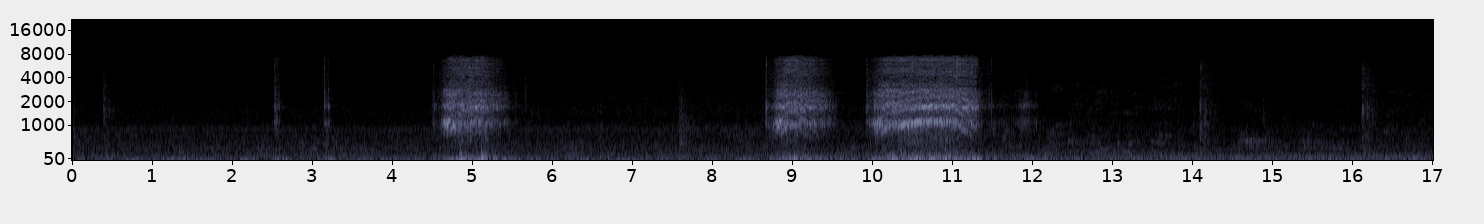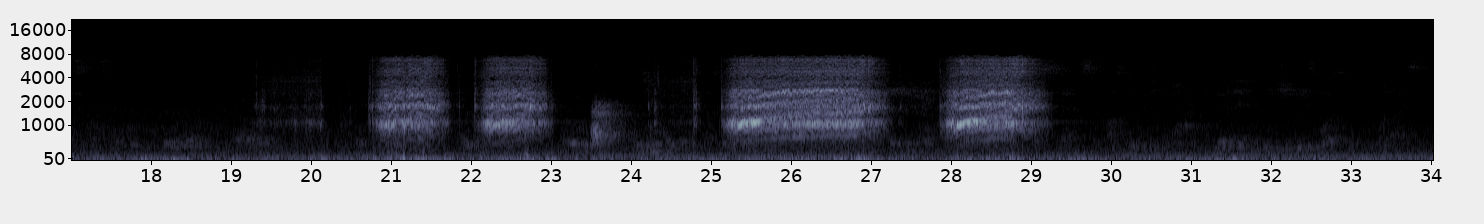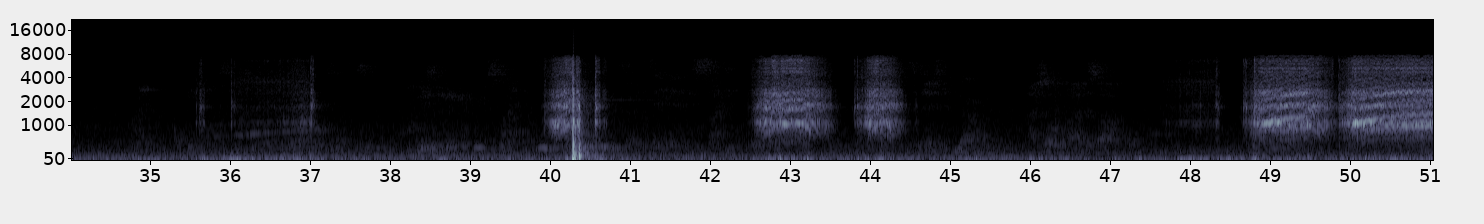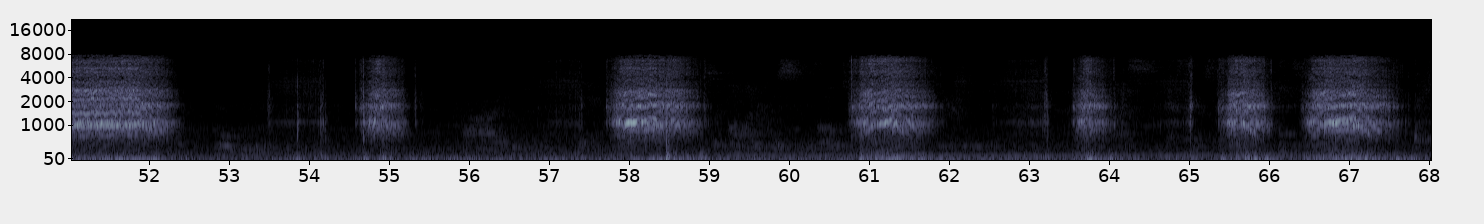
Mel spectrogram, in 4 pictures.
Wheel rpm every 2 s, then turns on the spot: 0, 0, 20, 0, 20, 70, 0, 0, 0, 0, 40, 40, 20, 90, 60, 0, 0, 0, 0, 0, 20, 50, 20, 0, 50, 120, 20, 10, 0, 30, 20, 10, 10, 40.
22-24 52-54 58-62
